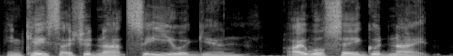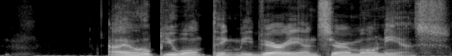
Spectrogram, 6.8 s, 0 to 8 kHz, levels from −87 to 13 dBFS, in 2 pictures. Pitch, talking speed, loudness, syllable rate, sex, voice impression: 145 Hz, 185 wpm, -18 LUFS, 4.9 syllables/s, male, masculine, middle-aged, slightly powerful, clear, slightly halting, raspy, slightly calm, mature, friendly, wild, slightly lively, slightly intense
